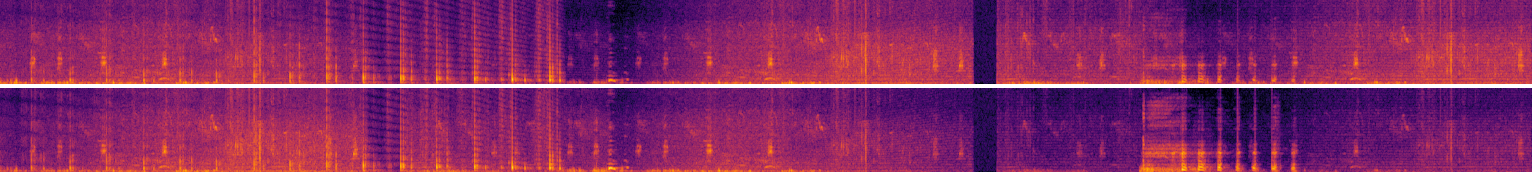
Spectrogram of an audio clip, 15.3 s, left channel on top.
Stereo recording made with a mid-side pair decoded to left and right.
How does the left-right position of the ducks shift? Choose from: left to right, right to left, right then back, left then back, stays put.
right then back.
